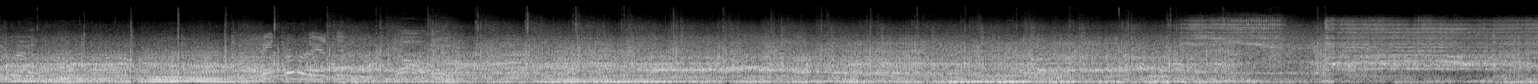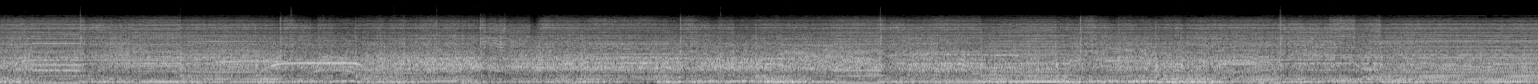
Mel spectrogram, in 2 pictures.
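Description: Soundtrack of an arena floor projection show played loud over the public address system: music mixed with sound effects and crowd noise. About twelve seconds in, the soundtrack changes from a fast pulsing texture to steadier held tones.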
